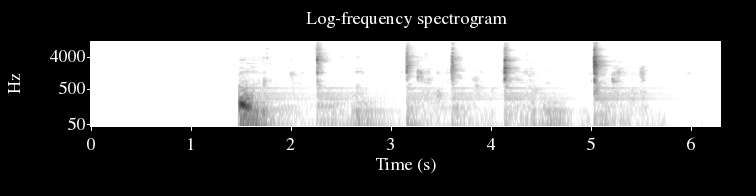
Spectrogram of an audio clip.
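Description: Close-miked eating: mouth noises as a mouthful of rice and fried fish is chewed. There is one low bump about a second and a half in, then five sharp mouth clicks under a second apart.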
